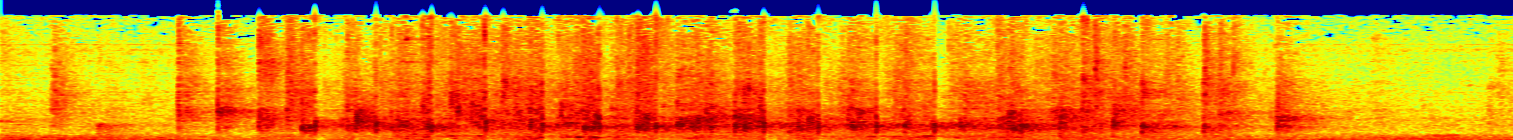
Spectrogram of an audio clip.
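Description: A group of young women clap their hands in rhythm.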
